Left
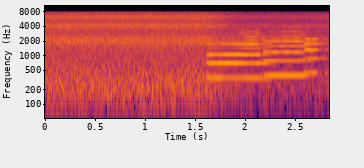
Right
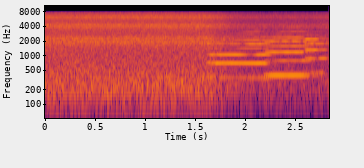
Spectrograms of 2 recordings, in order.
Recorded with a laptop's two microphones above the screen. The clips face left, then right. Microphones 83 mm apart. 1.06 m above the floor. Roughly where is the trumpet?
Left.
